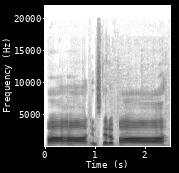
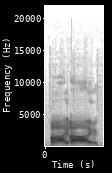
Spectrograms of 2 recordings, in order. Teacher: the phrase i am you're almost always using a glottal stop it's the break between two vowels it's a break without silence it's just you tensing up your throat to differentiate the sounds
